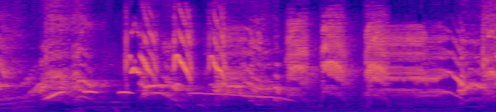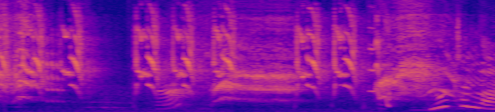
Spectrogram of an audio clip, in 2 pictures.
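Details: Green pet parrot, called mitthu, screeching loudly in rapid harsh squawks and rising whistled notes, almost continuous for several seconds.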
